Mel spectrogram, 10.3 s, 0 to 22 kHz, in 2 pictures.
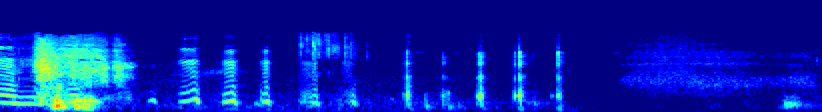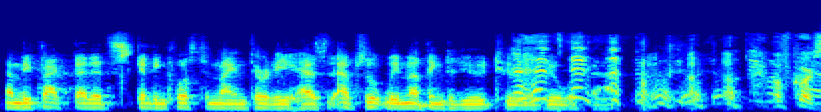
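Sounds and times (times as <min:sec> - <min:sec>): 
speech: 0:00.0 - 0:01.3, 0:05.2 - 0:10.2
laughter: 0:00.0 - 0:03.5, 0:08.3 - 0:10.2
loud sneeze: 0:00.2 - 0:00.9
short clipped vocal sounds: 0:01.8 - 0:03.5.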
